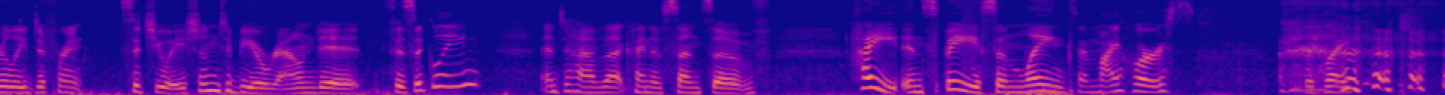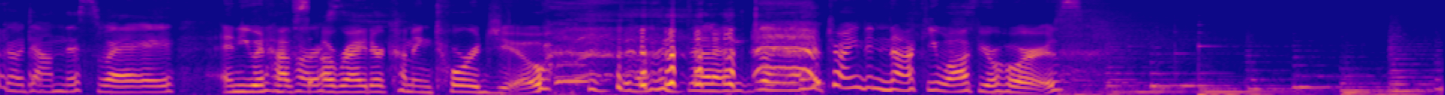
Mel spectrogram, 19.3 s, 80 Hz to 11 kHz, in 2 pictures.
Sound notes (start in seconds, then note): 8.6 chuckles; 13.2 laughter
